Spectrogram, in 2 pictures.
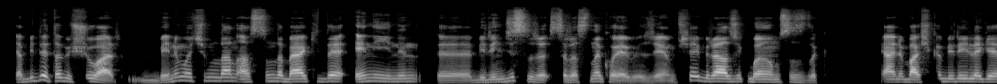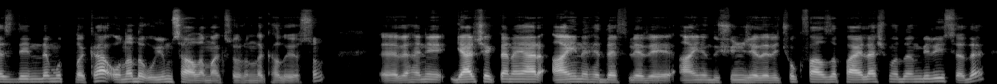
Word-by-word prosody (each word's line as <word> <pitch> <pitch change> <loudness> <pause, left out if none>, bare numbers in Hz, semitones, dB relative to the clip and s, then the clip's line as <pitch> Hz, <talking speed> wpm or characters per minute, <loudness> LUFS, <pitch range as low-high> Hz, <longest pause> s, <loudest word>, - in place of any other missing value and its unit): Ya, - - -4
bir - - -7
de 420 - +3
tabii 155 -4 -3
şu 145 +3 0
var. - - +5
Benim 105 - -5
açımdan 165 -1 -2
aslında 140 +2 0
belki 135 +1 +4
de 145 -1 +3
en 140 - +4
iyinin, 140 -1 -5 0.2
eee, 95 -1 -2
1'nci 115 +9 -2
sıra 120 -10 +5
sırasına 110 +7 0
koyabileceğim 90 -2 0
şey 190 -5 -1
birazcık 140 -1 +5
bağımsızlık. 115 -6 -1 0.5
Yani, 120 0 +4
başka 115 +4 +2
biriyle 135 0 +1
gezdiğinde 125 +1 -2
mutlaka 140 +2 -2
ona 125 +3 -2
da 130 - -1
uyum 120 +4 -6
sağlamak 90 -4 0
zorunda 90 -1 -8
kalıyorsun, 85 -2 -7 0.6
eee, 90 +2 -1
ve, 105 - +2
hani, 115 +1 -1
gerçekten 120 +2 +3
eğer 125 0 +4
aynı 120 +4 +5
hedefleri, 100 -4 -3
aynı 105 +1 -1
düşünceleri 105 0 -2
çok 120 +6 -9
fazla 120 0 -1
paylaşmadığın 125 +2 -1
biriyse 150 - -4
de - - -3
120 Hz, 140 wpm, -25 LUFS, 105-135 Hz, 0.6 s, var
